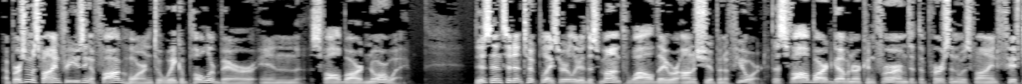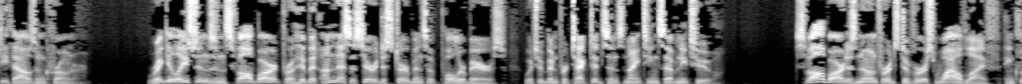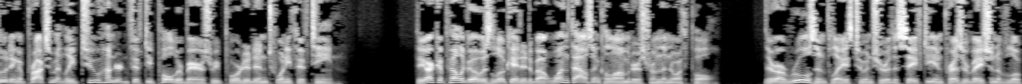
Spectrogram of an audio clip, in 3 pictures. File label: learn english through news upper intermediate; fine imposed for disturbing polar bear in svalbard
